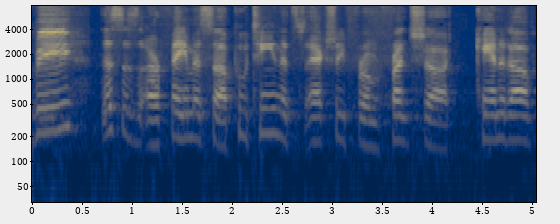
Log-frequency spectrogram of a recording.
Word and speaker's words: poutine: And it's pronounced what? Poutine.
